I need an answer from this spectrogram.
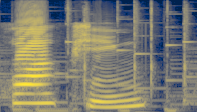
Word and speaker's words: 花瓶: First character is 花 pronounced with first tone.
